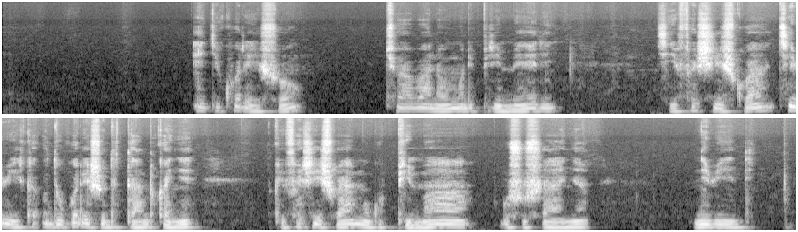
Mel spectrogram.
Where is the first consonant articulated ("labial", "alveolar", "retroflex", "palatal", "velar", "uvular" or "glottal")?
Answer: palatal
